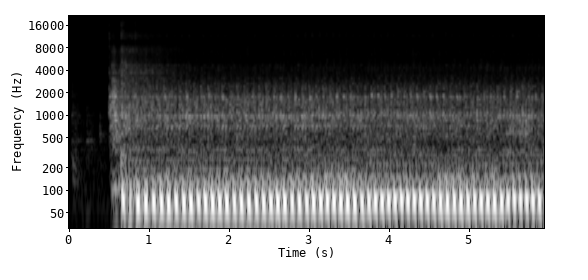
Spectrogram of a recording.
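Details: 2006 Yamaha Rhino 450 started with jump pack: single-cylinder thumping at steady idle, about four beats a second, dull knock on each beat; owner thinks it sounds slightly better after adding oil, knock cause unconfirmed, rebuild planned.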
